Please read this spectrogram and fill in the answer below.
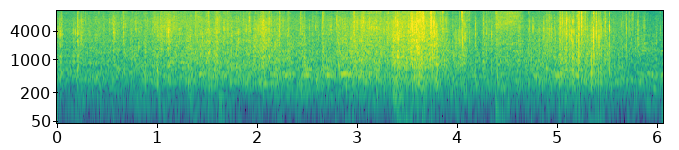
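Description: Rustling and handling noise in irregular bursts, loudest a little past halfway: clothing and the camera brushing against things in a tractor cab.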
